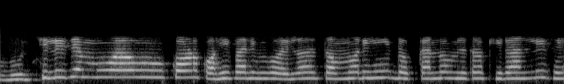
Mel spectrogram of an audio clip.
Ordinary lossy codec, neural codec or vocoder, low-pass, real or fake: Opus, 16 kbps; none; 3.6 kHz; real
